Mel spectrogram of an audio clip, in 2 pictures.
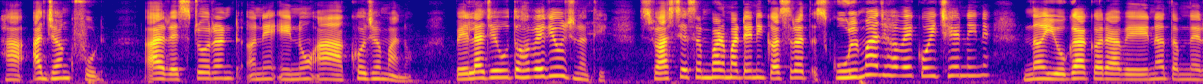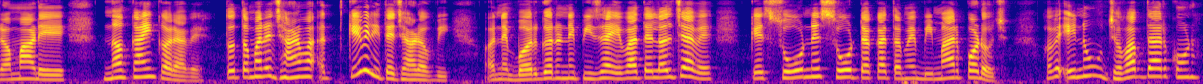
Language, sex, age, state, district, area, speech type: Gujarati, female, 45-60, Gujarat, Ahmedabad, urban, spontaneous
